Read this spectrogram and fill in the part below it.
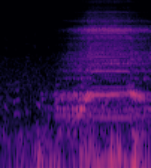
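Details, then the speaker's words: Water pump that would not start, recently rewound, now wired with run capacitor and tested in the other rotation direction: hums up to speed in about a second, steady even whine, no rubbing or buzzing; normal running. "está el otro giro y este ya lo pueden dejar con confianza trabajando no va a pasar absolutamente nada"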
